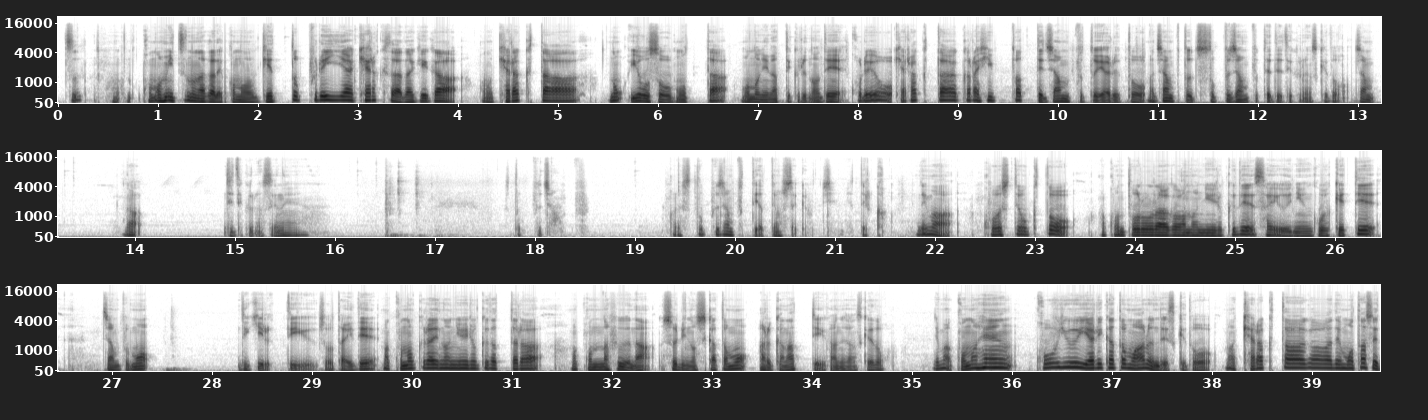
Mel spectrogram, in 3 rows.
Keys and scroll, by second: 7.0 ctrl+c, 7.6 ctrl+v, 10.7 typing, 16.4 typing, 25.5-26.3 typing, 29.0-29.6 typing, 29.6 Escape.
